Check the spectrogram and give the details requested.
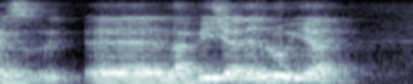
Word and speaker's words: Luya: ya con el español castellanizándose ya se se pronuncia como Luya y de esa manera ya se cambió ya el nombre de Ploya, Aloya y posteriormente a Luya.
